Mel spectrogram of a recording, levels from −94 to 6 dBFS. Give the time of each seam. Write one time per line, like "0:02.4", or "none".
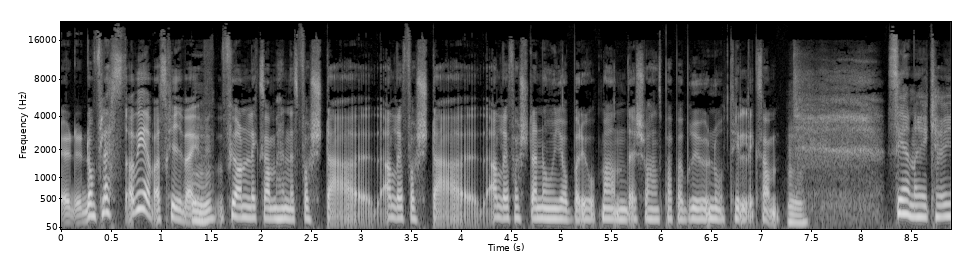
0:03.4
